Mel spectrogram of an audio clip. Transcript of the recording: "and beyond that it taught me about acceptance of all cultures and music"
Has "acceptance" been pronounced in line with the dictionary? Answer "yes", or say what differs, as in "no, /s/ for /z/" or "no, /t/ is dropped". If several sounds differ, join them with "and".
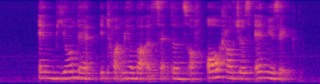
no, /k/ is dropped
